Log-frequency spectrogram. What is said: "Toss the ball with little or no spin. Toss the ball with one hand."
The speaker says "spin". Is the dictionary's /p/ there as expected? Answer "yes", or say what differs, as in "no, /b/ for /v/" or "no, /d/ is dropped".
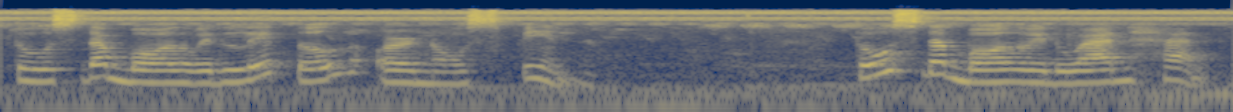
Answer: yes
